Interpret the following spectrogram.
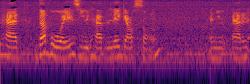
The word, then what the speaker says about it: les garçons: And once again you have an S, but the S on the end of the noun here is not pronounced, nor is the S here. You don't pronounce any of those. You don't hear them.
